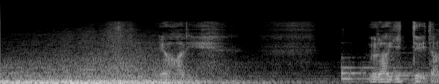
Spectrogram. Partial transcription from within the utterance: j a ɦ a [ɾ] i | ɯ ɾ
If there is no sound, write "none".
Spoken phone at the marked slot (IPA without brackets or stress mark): ɾ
